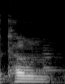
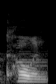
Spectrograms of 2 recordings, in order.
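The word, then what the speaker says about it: Coen: one is blood simple by the cone brothers or cohen brothers i've heard it pronounced both ways conan cohen so this is from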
